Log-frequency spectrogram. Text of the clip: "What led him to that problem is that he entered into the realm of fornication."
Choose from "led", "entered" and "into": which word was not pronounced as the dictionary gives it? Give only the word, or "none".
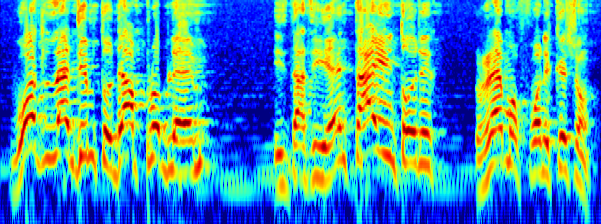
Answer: entered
